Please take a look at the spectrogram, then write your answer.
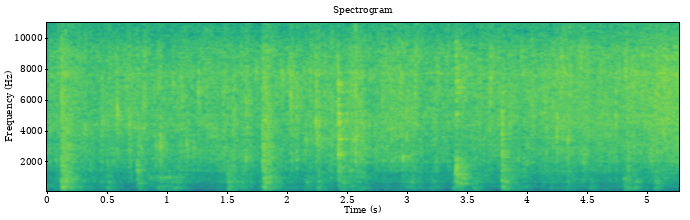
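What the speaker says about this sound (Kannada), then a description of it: "ಎಣ್ಣೆಯಲ್ಲಿ ಇದು ಫ್ರೈ ಆದಷ್ಟು ಚಟ್ನಿ ತುಂಬ ಟೇಸ್ಟಿಯಾಗಿರುತ್ತೆ ಸೊ ನೀಟು ಫ್ರೈ ಮಾಡಿಕೊಡಿ" Tomato chutney fries and sizzles steadily in hot oil, with repeated scraping stirs of a spatula against the pan. The sound is close and continuous, and no one speaks.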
